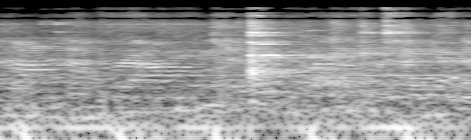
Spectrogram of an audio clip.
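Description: Restaurant dining-room sound: background music with a steady bass beat under diners' chatter, and one sharp clink of dishware a little past halfway through.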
